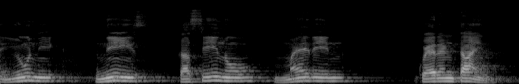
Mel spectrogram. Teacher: इन शब्दों में आई का उच्चारण बड़ी ई की तरह होता है। यानी कि जब इसमें आई का उच्चारण करते हैं, तो इसमें ज्यादा समय लगता है।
